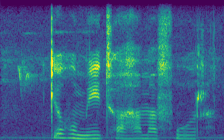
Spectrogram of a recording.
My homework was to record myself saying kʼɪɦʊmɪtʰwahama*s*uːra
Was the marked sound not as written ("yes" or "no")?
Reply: yes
